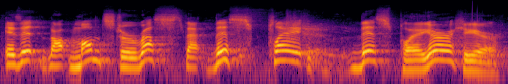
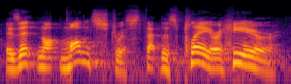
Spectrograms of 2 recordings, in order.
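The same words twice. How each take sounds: First: Slow, overdone ham reading with "monstrous" in three syllables; bad actor voice. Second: Said in the usual way. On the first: Shown as a demonstration. Teacher mocking the unelided meter in a bad actor voice. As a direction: ham it up like a bad actor, dragging each word. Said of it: "we're gonna put on our bad actor voice". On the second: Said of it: "that sounds way better".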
